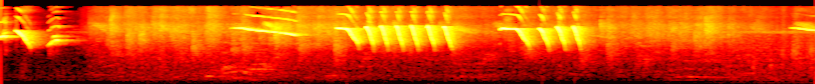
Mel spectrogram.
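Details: Female Oriental magpie-robin singing to stimulate the male: sliding high whistles, then two bursts of six or seven rapid, buzzy, downward-sweeping notes separated by a short pause, with a faint whistle at the end.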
